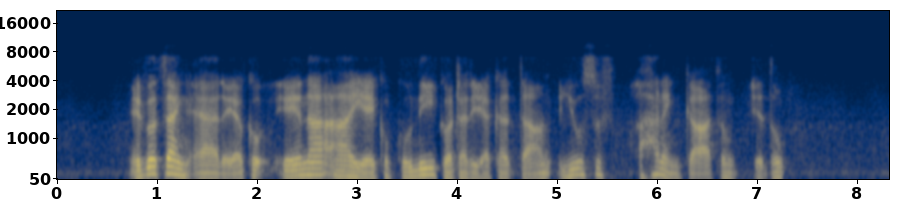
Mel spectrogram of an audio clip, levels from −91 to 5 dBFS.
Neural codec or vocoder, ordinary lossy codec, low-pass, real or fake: codec, 16 kHz, 1.1 kbps, Voila-Tokenizer; Opus, 32 kbps; 7.2 kHz; fake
